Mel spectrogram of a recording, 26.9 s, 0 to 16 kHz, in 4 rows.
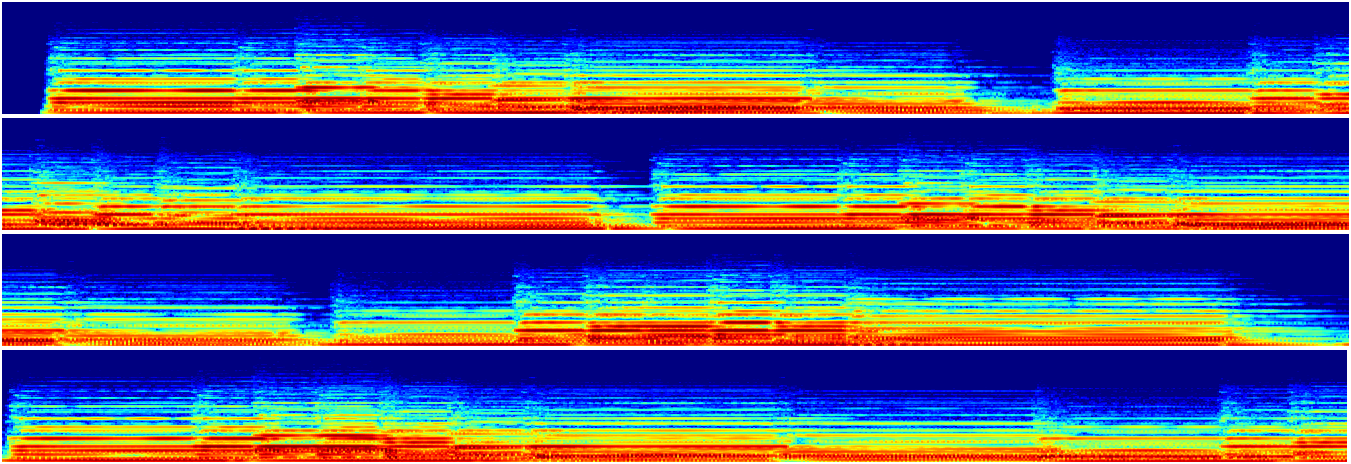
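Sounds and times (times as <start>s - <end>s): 
low organ note in C: 0.2s - 26.9s.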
